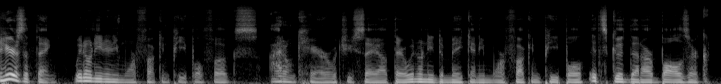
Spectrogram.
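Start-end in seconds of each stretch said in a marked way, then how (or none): none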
